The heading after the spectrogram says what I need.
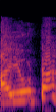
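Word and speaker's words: aorta: और हम इसको जब प्रोनाउंस करते हैं तो बच्चा आर साइलेंट हो जाता है। इसको आयोटा या ओटा बोलते हैं।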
